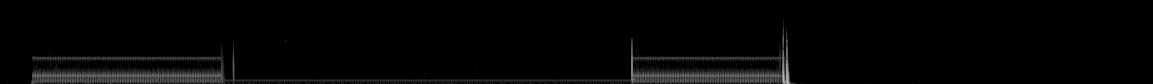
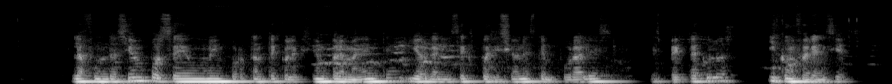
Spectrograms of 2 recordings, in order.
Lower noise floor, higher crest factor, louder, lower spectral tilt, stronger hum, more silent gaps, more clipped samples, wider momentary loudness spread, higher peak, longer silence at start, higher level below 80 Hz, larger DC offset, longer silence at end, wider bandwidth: about the same, -78 dBFS vs -77 dBFS; first, 34 dB vs 14 dB; second, -37 LUFS vs -16 LUFS; second, -8 dB/octave vs -9.5 dB/octave; neither; neither; neither; first, 19 LU vs 16 LU; second, -6 dBFS vs -2 dBFS; second, 0.3 s vs 0.75 s; about the same, -56 dBFS vs -52 dBFS; neither; first, 3.65 s vs 0.45 s; first, over 20 kHz vs 3.9 kHz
